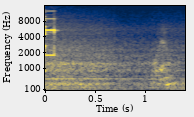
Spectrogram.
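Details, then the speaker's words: Sinclair ZX Spectrum 48k Issue 6A after replacing the faulty speaker (32 ohm, with 10 ohm series resistor so TR7 stays cool); one short clean high beep then silence; normal beeper sound. "Okay, okay, okay, all right, we should have sound now. Yay, you hear that? (Beeping)"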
